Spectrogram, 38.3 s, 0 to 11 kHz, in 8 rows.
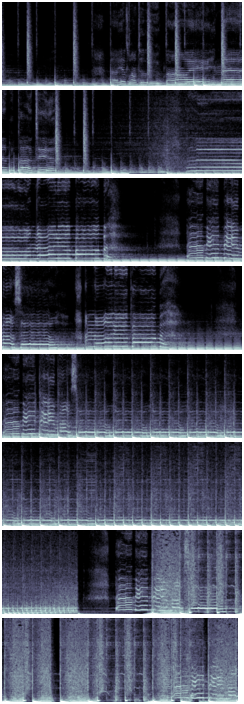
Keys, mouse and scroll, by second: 9.2 ctrl+v, 9.9 ctrl+v, 28.9 ctrl+click, 31.1 double click.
